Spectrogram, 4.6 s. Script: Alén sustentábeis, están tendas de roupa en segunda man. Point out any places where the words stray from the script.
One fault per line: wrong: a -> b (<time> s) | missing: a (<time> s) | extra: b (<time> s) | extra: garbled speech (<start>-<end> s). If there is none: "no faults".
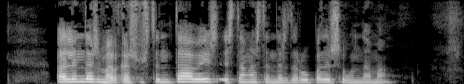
extra: das marcas (0.9 s)
extra: as (2.5 s)
wrong: en -> de (3.2 s)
